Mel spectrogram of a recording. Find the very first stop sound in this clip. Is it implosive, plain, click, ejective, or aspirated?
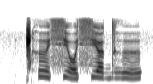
click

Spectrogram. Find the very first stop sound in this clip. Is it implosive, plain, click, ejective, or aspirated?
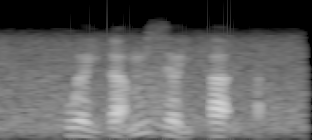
implosive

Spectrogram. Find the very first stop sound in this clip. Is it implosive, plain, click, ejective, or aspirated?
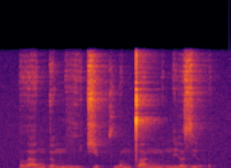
implosive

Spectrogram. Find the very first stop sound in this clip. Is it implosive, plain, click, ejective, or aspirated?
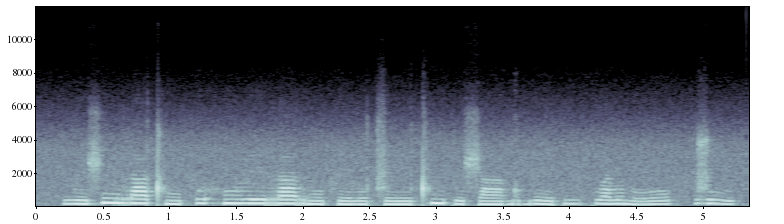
aspirated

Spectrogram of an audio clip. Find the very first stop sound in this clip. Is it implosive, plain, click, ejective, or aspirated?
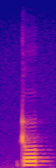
plain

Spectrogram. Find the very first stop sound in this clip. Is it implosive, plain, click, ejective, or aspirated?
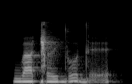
click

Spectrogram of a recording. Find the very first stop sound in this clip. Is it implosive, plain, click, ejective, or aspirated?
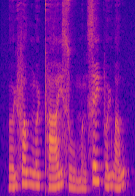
aspirated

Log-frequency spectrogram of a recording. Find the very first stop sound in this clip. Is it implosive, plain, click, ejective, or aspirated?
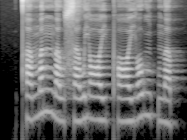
aspirated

